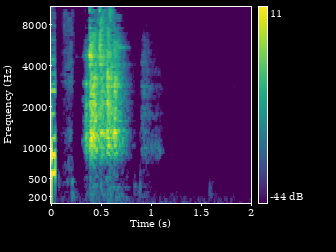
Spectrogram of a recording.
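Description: A curtain pulled along its rail: one brief swish, about half a second long, with a light metallic clink of the curtain rings.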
